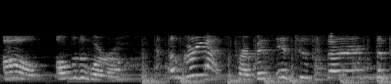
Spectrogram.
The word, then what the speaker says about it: griot: It's pronounced griot, or in English, a griot.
